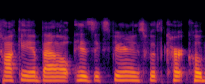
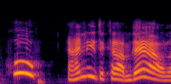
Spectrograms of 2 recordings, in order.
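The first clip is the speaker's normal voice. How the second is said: worked-up, excited hollering with swooping pitch; 6 semitones higher than usual. Describing a personal development speaker he loves, quoting him; imitating excited yelling. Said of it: "he gets real excited and he's yelling".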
